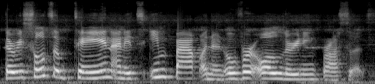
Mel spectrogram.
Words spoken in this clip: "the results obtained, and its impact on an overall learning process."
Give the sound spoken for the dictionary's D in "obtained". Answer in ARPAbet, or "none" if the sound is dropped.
none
